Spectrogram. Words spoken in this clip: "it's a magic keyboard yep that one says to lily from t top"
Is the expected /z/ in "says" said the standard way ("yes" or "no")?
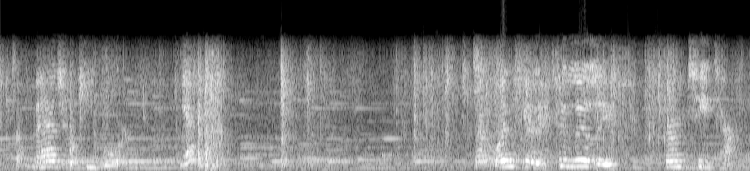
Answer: no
